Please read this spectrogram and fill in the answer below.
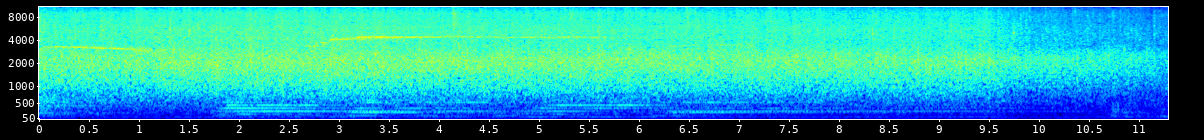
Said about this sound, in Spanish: Uno se lleva los aplausos arriba de un escenario, pero en realidad ellas merecen muchísimo más aplauso que nosotros. Así que un aplauso para nuestras mujeres.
